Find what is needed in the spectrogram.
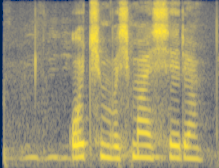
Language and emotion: Russian, neutral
